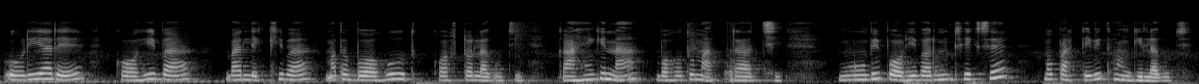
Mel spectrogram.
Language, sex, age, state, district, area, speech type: Odia, female, 45-60, Odisha, Nayagarh, rural, spontaneous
